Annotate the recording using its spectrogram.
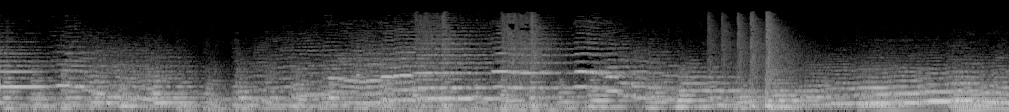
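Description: A chamber orchestra of strings and saxophones plays a concert piece for alto saxophone and orchestra. It holds sustained chords under a melodic line that climbs about four seconds in, and a run of quick high strokes comes through near the middle.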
